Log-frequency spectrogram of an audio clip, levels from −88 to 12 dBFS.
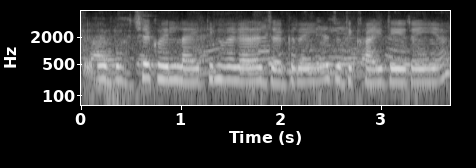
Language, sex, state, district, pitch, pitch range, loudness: Hindi, female, Chandigarh, Chandigarh, 220 Hz, 195-235 Hz, -15 LUFS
